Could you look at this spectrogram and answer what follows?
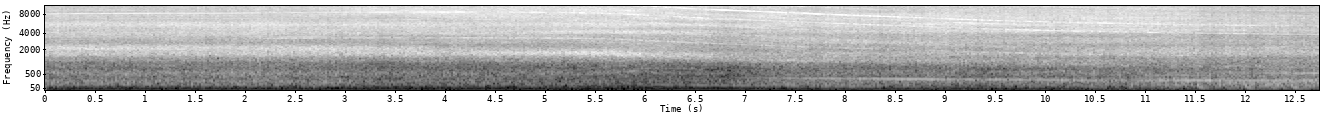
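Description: Cessna Citation V's twin Pratt & Whitney Canada JT15D turbofans running at taxi power, a steady loud rushing hiss with a high whine. From about halfway through, the whine falls steadily in pitch as the jet passes and turns away.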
